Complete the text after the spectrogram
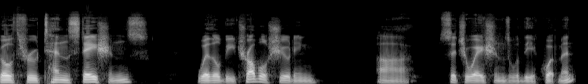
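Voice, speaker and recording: A man with a very deep, low pitch speaks at a moderate pace, with ordinary pitch variation and long, frequent pauses. The recording is very clean with a silent background, and the sound is dry and close with no echo. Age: 60s. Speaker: trucking company executive. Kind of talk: interview. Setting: on location at his company.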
